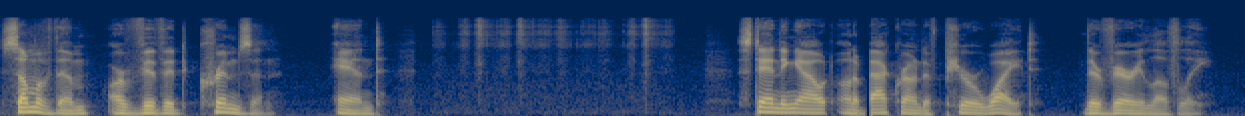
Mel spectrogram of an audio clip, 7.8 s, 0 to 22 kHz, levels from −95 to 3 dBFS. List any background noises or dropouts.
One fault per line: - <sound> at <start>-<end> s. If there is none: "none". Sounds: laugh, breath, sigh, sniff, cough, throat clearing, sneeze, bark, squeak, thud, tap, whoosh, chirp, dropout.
- breath at 2.7-4.3 s
- dropout at 5.4-5.4 s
